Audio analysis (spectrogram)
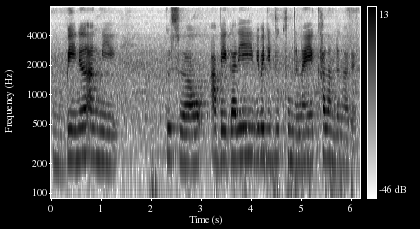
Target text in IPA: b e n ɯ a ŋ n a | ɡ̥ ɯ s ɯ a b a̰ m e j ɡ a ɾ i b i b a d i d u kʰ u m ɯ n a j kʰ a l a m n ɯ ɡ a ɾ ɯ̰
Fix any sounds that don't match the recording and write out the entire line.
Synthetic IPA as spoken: b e n ɯ a ŋ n i | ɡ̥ ɯ s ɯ a w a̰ b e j ɡ a ɾ i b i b a d i d u kʰ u m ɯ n a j kʰ a l a m d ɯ ŋ a ɾ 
